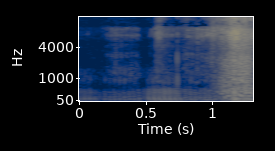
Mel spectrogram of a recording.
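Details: Domestic cat purring in a funny pet compilation: a steady low rumbling pulse through the first second, then a louder rustling burst near the end as a person talks softly to it.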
